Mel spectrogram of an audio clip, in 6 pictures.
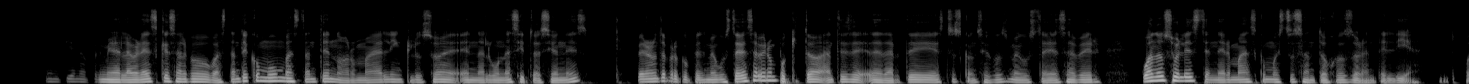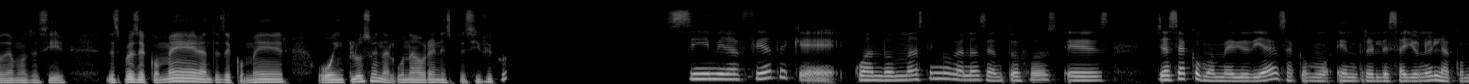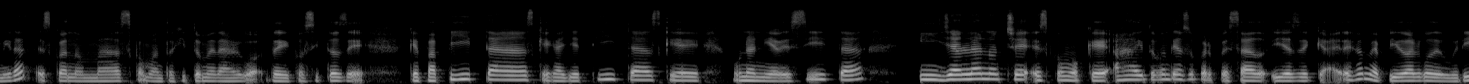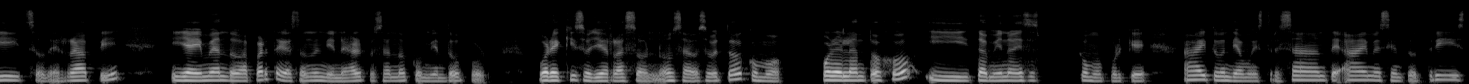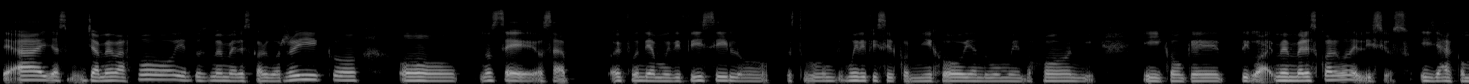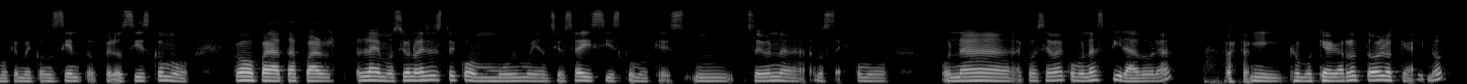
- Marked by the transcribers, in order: laugh
- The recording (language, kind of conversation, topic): Spanish, advice, ¿Cómo puedo controlar mis antojos y el hambre emocional?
